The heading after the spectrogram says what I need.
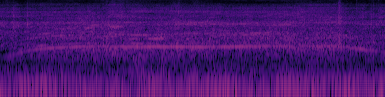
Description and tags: Farm tractor improvised using other things
spanish, Farm, foley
